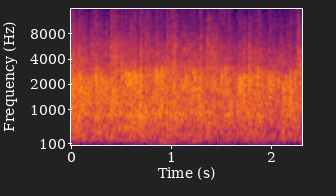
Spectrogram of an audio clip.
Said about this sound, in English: Can you give our worship team another round of applause of thanks?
